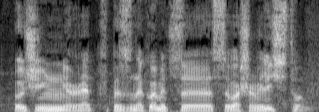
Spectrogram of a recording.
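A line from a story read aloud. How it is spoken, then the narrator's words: Drunken mumble. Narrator (Russian): пьяным голосом пробормотал я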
